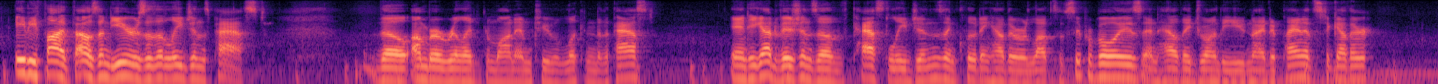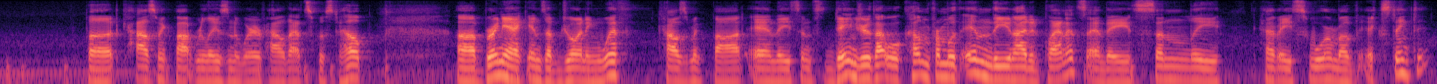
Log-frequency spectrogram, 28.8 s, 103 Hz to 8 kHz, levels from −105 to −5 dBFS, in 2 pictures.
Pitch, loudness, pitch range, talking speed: 120 Hz, -30 LUFS, 115-140 Hz, 165 wpm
